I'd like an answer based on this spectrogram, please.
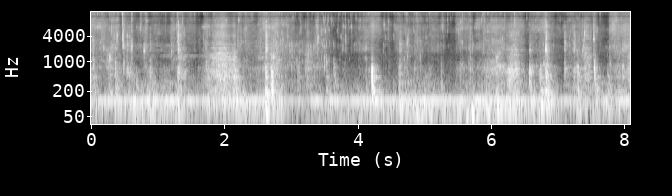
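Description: Raw chicken wings being hand-mixed in marinade and seasoning in a metal pot with a vinyl-gloved hand: faint, irregular wet squelches and slaps.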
